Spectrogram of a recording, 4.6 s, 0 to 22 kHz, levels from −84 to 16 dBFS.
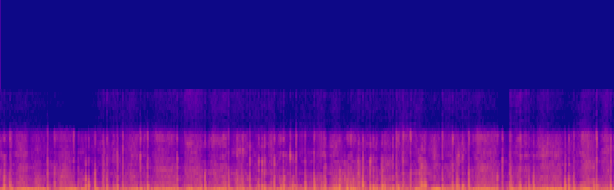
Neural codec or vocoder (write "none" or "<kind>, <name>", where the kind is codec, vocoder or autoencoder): codec, SNAC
